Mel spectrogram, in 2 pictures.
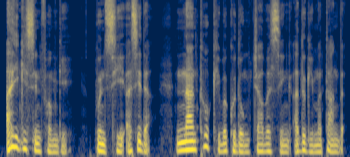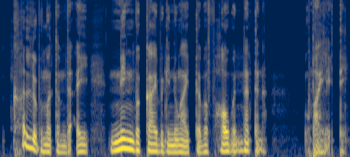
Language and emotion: Manipuri, sad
